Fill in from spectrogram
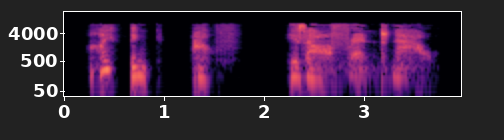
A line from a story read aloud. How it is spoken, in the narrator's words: she whispers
